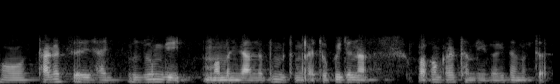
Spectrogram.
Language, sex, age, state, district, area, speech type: Manipuri, male, 18-30, Manipur, Thoubal, rural, conversation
